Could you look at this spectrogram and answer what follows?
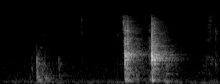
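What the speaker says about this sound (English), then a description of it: "Popping the lid on." A plastic lid is set onto a Thermomix TM6 while making buttermilk scones: a soft knock, then two sharper clicks close together as it seats and locks, near and clear in a quiet kitchen.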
